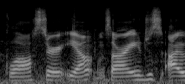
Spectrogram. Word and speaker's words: Gloucester: Glosser becomes Gloster.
